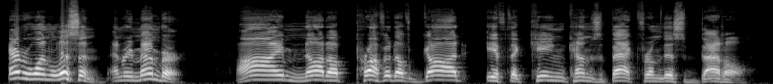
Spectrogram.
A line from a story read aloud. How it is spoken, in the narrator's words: Micaiah yelled at the crowd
